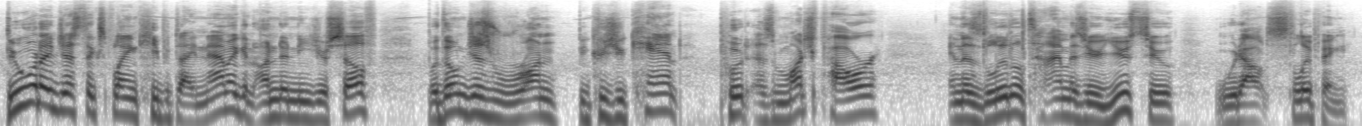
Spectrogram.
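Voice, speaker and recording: Guy from denmark teaching skating, kinda high voice, dry close sound. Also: fairly quick, a little mellow, no room sound. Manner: earnest, explanatory, repeats words while thinking. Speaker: inline skating coach. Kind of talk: instructional tutorial.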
